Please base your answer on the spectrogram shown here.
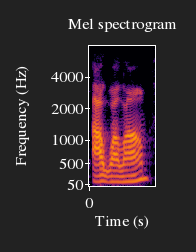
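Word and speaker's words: עולם: The Hebrew word is awalam, and I'm saying it in the ancient Hebrew pronunciation because there's no O sounds in ancient Hebrew or U sounds. So awalam, right? Every letter is pronounced as a syllable.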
